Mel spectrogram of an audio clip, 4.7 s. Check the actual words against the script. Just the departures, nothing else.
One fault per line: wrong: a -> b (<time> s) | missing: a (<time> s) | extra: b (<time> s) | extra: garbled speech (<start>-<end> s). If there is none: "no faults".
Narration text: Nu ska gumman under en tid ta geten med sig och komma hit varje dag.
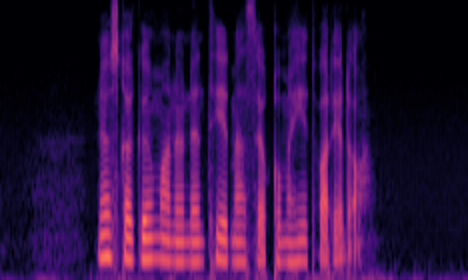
missing: ta geten (2.3 s)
